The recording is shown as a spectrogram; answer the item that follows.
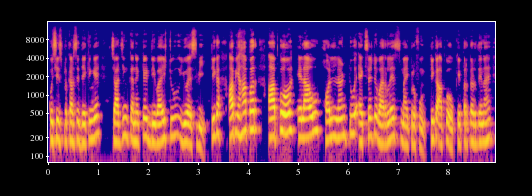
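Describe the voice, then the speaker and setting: A man's voice: sits high, unhurried, hardly any pauses. A man giving a casual step-by-step tech tutorial, checking in often with his viewers as he explains settings. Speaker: tech reviewer. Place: indoors, in front of a running fan. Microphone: wireless lapel mic.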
